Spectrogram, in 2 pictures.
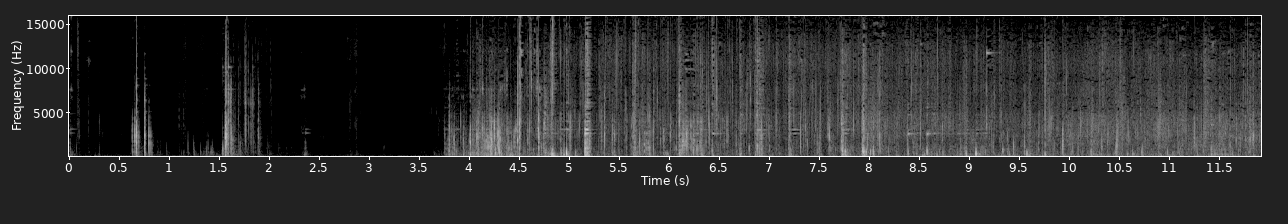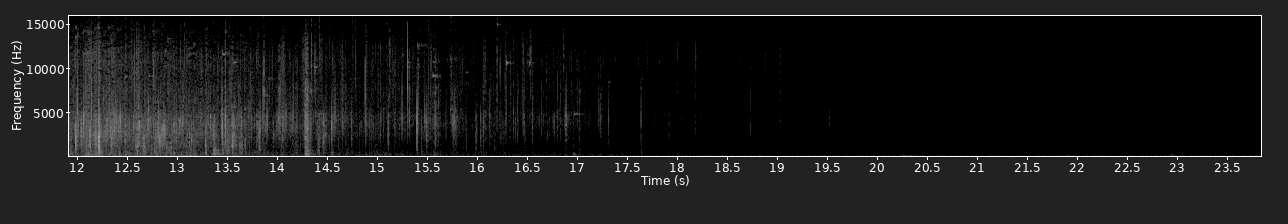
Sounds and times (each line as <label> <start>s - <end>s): small and large stones falling down a hill 0.0s - 2.4s
small and large stones falling down a hill 3.7s - 19.6s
